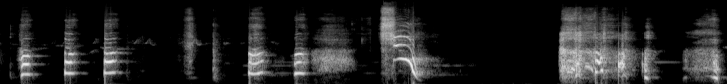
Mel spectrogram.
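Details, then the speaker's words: Imitated sneeze read aloud in a children's story: a rising series of short 'ah' sounds building to a loud acted 'choo' as the zebra sneezes during hide and seek. "That was a sneaky sneezy game of hide and seek. Zebra didn't mean to cheat. His achoo just couldn't stay quiet."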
